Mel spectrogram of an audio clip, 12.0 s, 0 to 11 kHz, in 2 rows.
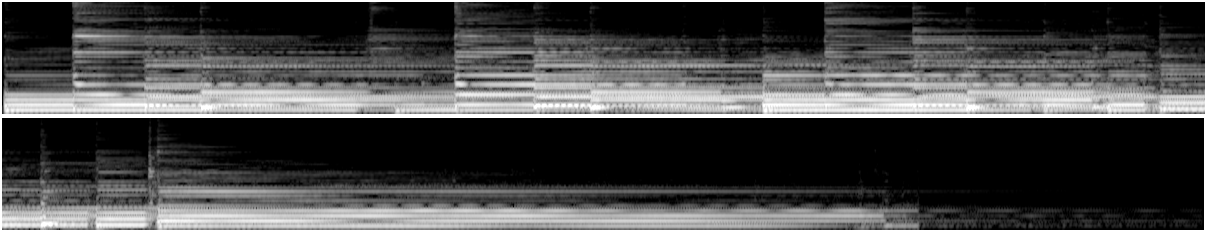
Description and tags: DADGAD tk89 RIFF 2E
I play my old Yamaha acoustic guitar as a change from all the electronic stuff - I fear I am beginning to suffer Species Amnesia whereby we lose the feel of real music and sound making so this is real hands on therapy. This sample is a blues like riff using open tuning - DADGAD.
acoustic-guitar, music, blues, guitar, riff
